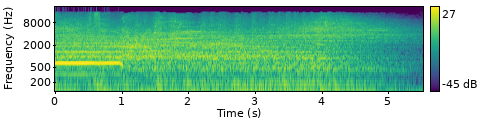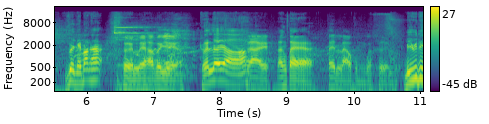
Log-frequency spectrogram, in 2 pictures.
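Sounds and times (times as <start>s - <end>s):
audience cheering: 0.0s - 4.3s
show music: 0.0s - 7.9s.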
